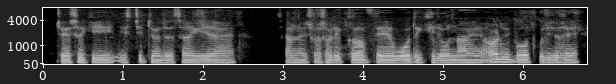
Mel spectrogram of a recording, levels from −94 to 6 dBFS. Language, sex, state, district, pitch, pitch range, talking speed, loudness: Hindi, male, Chhattisgarh, Raigarh, 120 Hz, 115-120 Hz, 195 wpm, -23 LUFS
